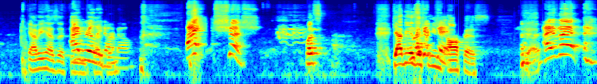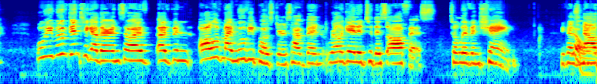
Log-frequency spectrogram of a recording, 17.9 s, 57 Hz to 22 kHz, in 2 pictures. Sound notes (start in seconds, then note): 4.1 laughs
